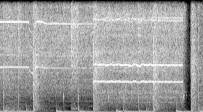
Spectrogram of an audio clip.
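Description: Electronic music with a steady beat, with the high steady whine of a milling machine's end mill cutting into a metal block under it.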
